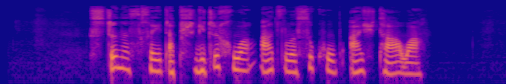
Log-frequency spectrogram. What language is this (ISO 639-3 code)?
abk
